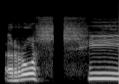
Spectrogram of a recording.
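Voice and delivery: "রশ্মি" stretched into rosh-shi, no m; drawn-out correct pronunciation. Shown as a demonstration. Teacher introducing the word, "রশ্মি" slowly as rosh-shi. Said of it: "উচ্চারণ হচ্ছে".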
